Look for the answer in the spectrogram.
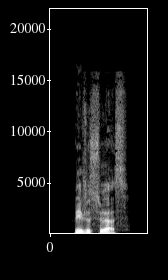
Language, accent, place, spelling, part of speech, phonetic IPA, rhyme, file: German, Germany, Berlin, Regisseurs, noun, [ʁeʒɪˈsøːɐ̯s], -øːɐ̯s, De-Regisseurs.ogg
- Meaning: genitive singular of Regisseur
